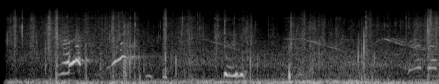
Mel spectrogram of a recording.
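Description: A toddler's voice making short, high-pitched babbling sounds that glide up and down, with wind rumbling on the microphone and a few light knocks.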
